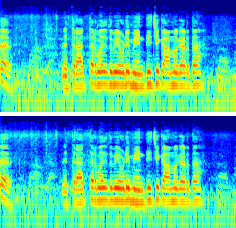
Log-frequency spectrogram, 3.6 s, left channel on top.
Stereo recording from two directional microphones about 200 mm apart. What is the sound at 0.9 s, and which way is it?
Speech, 10° right (ahead or behind).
